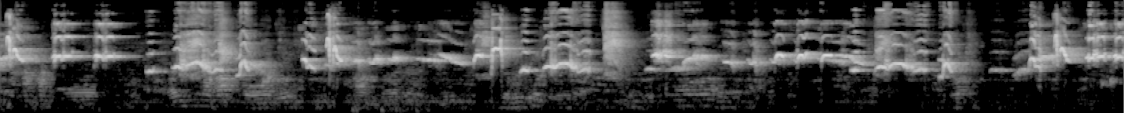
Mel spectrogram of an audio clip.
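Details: White-rumped shama singing nonstop, meant for training caged birds: mixed loud whistles, chirps and rasping notes delivered in quick varied phrases.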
